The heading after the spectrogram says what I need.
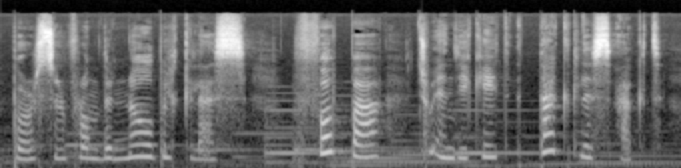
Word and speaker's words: faux pas: We say chassis to mean the frame of a vehicle, bourgeois to mean a person from the noble class, faux pas to indicate a tactless act, rendezvous to mean a meeting, à propos to say with regard to.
